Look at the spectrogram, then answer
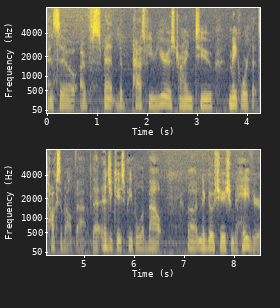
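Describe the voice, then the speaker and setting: A man's normal speaking voice with an American accent, fairly high in pitch, at a moderate pace with fairly even intonation. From San Antonio, Texas. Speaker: artist. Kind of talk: interview. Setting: outdoors.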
